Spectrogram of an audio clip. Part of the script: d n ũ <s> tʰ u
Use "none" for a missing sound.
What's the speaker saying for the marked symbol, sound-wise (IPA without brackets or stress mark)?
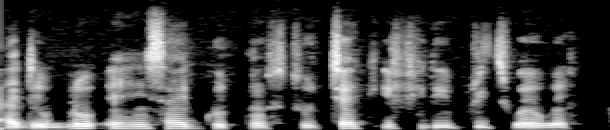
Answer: s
